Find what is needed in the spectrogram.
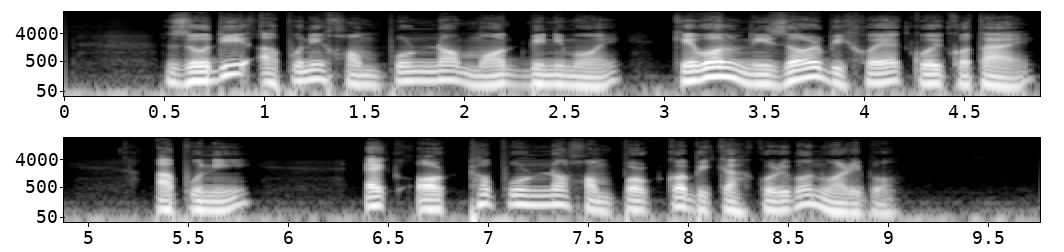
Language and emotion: Assamese, neutral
